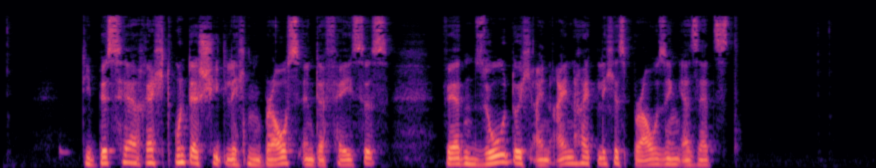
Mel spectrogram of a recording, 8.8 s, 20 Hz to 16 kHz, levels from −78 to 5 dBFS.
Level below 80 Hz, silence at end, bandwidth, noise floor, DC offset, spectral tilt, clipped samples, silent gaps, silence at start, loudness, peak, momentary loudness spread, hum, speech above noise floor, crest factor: -52 dBFS; 1.5 s; 11.5 kHz; -72 dBFS; under 0.1%; -5 dB/octave; under 0.1%; none; 0.6 s; -19 LUFS; -2 dBFS; 8 LU; none; 54 dB; 18 dB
